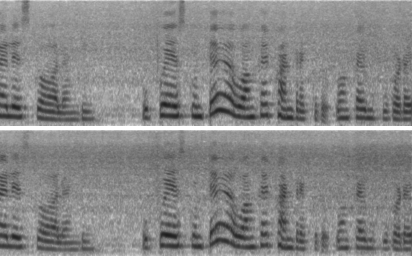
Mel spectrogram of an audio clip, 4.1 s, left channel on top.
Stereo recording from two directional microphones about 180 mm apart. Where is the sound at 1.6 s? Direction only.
50° left (ahead or behind).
